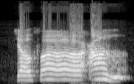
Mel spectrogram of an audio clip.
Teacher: ha yang di sini di pangkal halkum.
